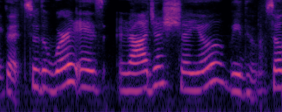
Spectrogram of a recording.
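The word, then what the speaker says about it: राजर्षयो विदुः: So like when you pronounce it, like it would like the R would be silent in a way, so it would be like Rajashayo Vidhu. Can you say it? Rajasaya Vidyu.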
